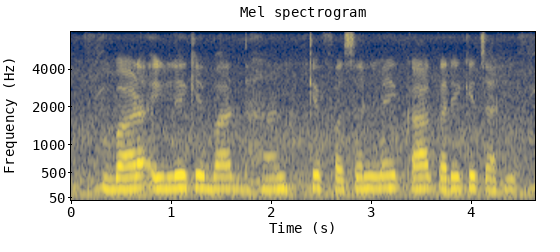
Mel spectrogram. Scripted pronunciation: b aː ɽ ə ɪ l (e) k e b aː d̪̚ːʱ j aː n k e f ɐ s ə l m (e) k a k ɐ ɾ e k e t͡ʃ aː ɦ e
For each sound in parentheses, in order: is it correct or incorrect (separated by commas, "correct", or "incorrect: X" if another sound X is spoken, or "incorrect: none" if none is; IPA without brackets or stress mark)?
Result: correct, incorrect: ẽ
